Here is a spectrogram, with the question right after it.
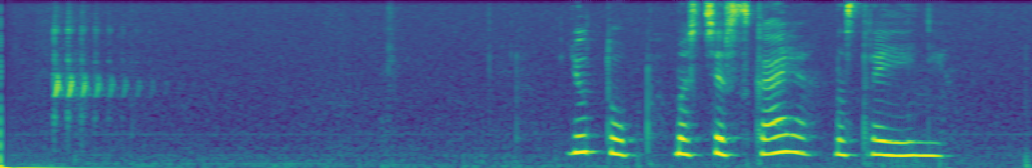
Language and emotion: Russian, neutral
